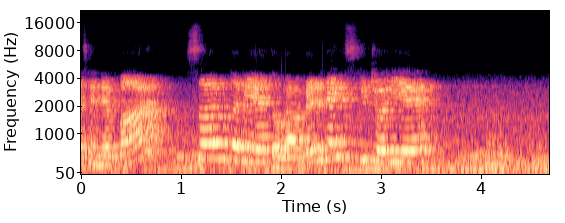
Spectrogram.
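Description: A young woman speaks calmly and clearly into a microphone.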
